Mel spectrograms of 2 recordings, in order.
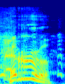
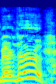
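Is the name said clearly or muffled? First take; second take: muffled; clearly. First: The name is muffled, with the ending swallowed. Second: The name is said in a clear, pure voice.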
